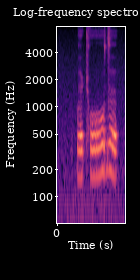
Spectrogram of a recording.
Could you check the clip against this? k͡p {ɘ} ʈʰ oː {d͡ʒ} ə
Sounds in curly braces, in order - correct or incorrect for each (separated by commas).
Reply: correct, incorrect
